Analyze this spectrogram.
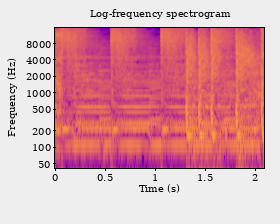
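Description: Electronic dance music soundtrack in a break where the steady beat thins out under held synth tones.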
